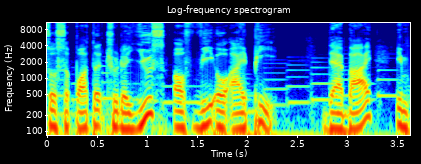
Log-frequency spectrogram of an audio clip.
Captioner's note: voice over IP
